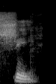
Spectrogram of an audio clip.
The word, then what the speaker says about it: sidhe: And that's actually spelled several different ways as well, depending on what dialect, Sidhe. But yes, it's pronounced she.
